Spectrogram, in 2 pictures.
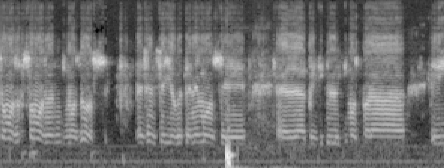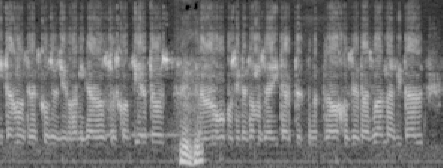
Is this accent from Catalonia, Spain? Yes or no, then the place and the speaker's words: no; Bilbao, Basque Country, Spain; nosotros somos de... yo soy de Bilbao, el Juancho es de Arratia, y en nuestra zona no tenemos nada.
